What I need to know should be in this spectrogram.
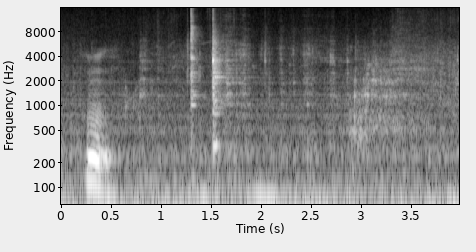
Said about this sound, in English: Oh, it's really sizzling in there.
